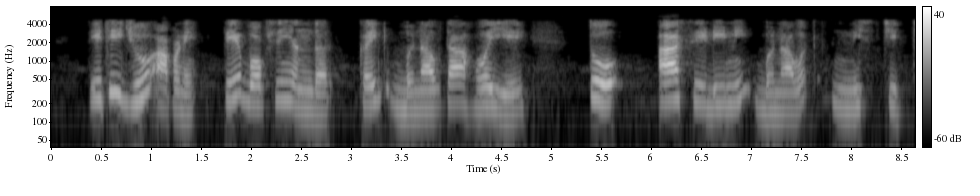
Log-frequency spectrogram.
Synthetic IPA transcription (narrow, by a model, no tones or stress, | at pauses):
t̪et̪ʰid͡ʒoʔapəɳ̃e | t̪ebɔksniənd̪əɾ | kə̃ĩkbənaʋt̪aɦoje | t̪o | asiɖinibənaʋət̪nɪʃt͡ʃit̪̚ʰ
